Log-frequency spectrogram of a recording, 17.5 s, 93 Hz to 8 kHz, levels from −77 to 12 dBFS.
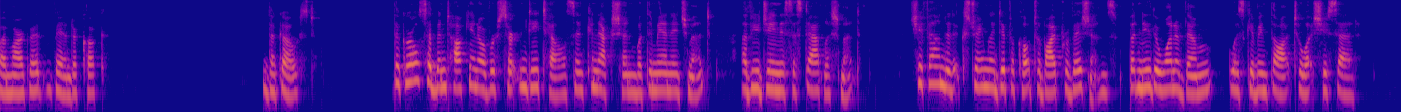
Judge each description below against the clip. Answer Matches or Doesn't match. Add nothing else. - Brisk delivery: Doesn't match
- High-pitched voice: Matches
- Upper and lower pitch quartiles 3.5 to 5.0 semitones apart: Doesn't match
